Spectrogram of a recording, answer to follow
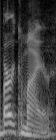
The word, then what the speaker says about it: Birkmire: Birkmire. Birkmire. Yep. That's nice. I've heard a lot of different, pronunciations. Birkmire. The mire of Birk.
